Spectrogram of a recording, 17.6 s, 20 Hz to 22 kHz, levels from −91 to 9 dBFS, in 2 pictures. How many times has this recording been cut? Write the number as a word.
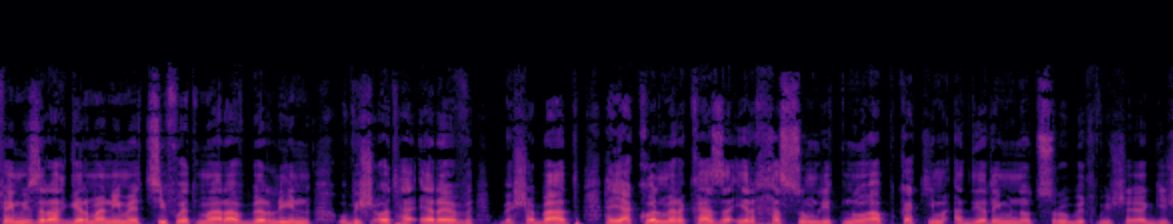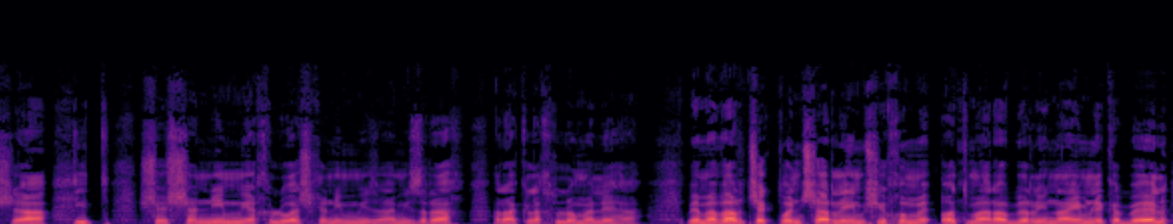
one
